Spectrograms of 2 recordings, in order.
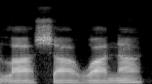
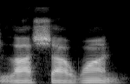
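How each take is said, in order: First: Each letter is said as a separate syllable. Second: The letters are joined into one flowing word. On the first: The speaker calls it wrong. "instead of saying" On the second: The speaker calls it right. "it connects the letters together, so the pronunciation will be one"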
